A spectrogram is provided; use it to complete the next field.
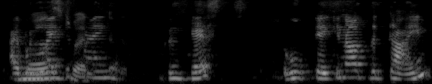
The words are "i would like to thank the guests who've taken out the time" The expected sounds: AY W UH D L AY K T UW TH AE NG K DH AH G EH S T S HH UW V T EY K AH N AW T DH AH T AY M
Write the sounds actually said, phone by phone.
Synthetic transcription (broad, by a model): AY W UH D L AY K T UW F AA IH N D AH G EH S T S HH UW V T EY K AH N AW T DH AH T AY M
